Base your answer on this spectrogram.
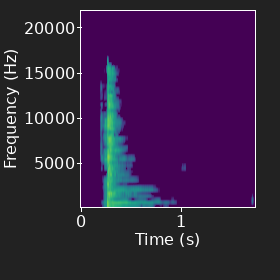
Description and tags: Small flask stuck in a mug which i dropped on the floor.
interesting sound which i then recorded three times slightly different microphone settings.
Used Swissonic Digital Recorder with stereo mics.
